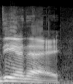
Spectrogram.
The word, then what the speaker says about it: DeNA: games and not uh DNA, which I realized that now I mispronounced before. Yeah, I guess I have been too. It looked like Dena to me. Yeah, that's what it looked to me. Yeah. Yeah. But yeah, apparently DNA.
